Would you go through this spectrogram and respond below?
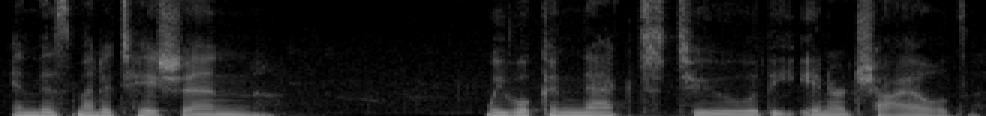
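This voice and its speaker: A woman leading a guided meditation in a soothing, gentle, unhurried manner. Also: deep voice, fairly even intonation. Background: music.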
